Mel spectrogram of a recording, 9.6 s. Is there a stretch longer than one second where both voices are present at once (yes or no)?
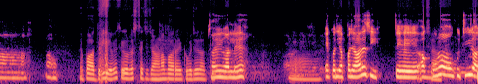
no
